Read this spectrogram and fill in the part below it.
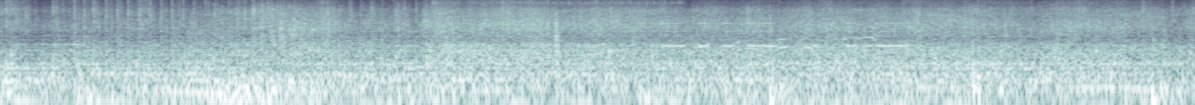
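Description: Water splashes as someone wades through shallow surf.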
